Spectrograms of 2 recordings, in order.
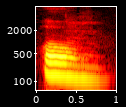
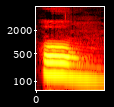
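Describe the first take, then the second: First: The vowel is a single o sound. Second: The vowel is a single o sound.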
